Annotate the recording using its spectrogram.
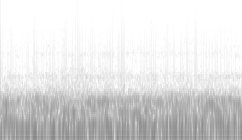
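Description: Steady low rumble of a cruise ship under way at sea, heard inside a stateroom bathroom, with a faint, even hum in it.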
